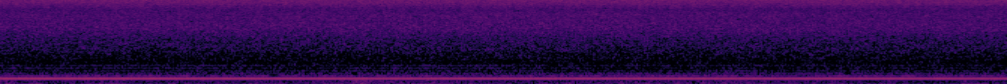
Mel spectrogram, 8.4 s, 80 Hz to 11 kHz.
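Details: AEG Minikoffer West German post-top mercury vapor streetlight (80/125 W) on its first startup after rewiring per the ballast schematic, 125 W Osram Deluxe bulb. Faint, steady low hum at one pitch, no buzzing or rattling, during warm-up: normal ballast hum.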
